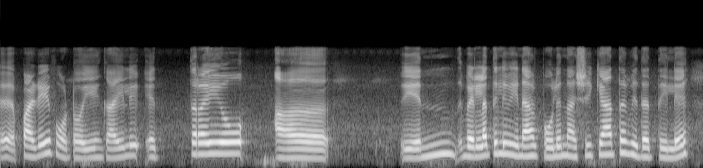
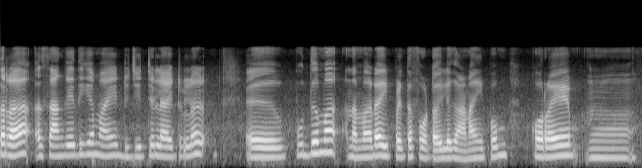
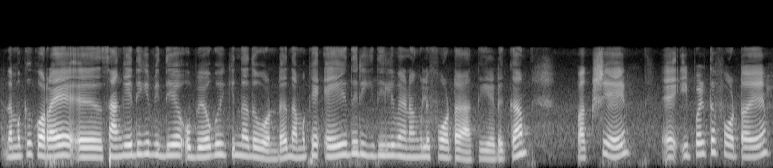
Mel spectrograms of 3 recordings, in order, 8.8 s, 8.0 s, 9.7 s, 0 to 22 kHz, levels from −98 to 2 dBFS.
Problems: background sounds at intervals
